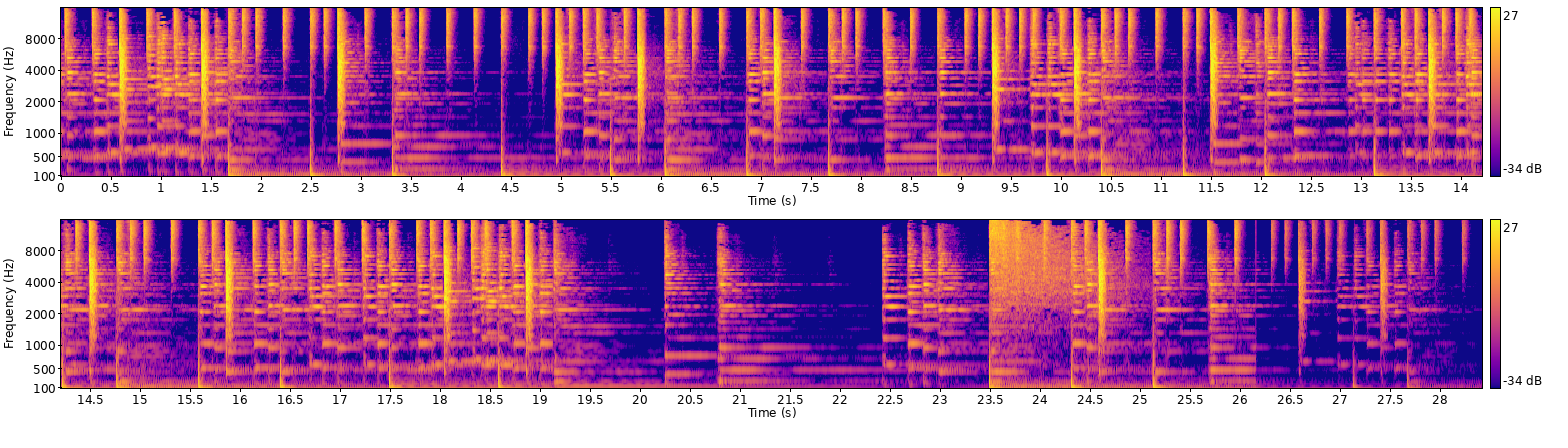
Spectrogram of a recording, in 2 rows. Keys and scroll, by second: 8.1 space, 14.2 Escape, 15.6 shift+Page_Up, 18.6-25.8 typing.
